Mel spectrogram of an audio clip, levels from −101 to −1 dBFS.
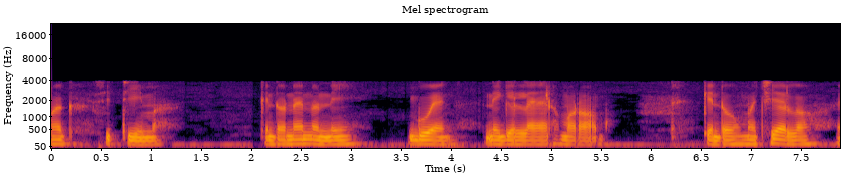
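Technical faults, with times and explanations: No technical faults can be heard anywhere in this speech recording.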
